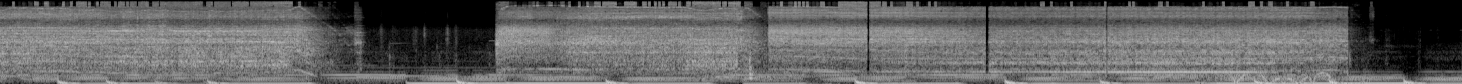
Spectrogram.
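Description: Power saw cutting metal for an e-bike swingarm jig, a loud close whining cut with steady grinding, briefly pausing twice and resuming, mixed with rhythmic mechanical clicks.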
